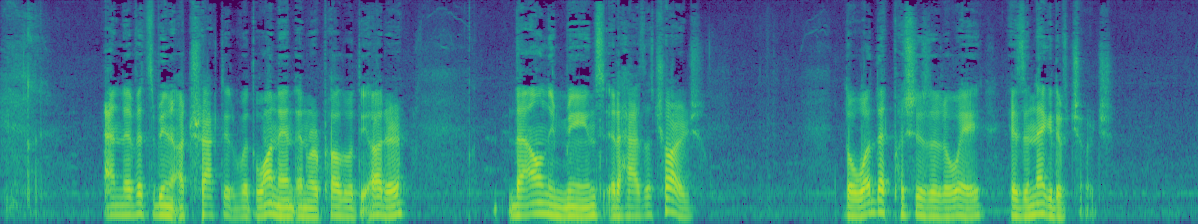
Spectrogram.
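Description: A man talks calmly and explains, close by.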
